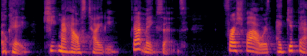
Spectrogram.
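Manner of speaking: ordinary talk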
